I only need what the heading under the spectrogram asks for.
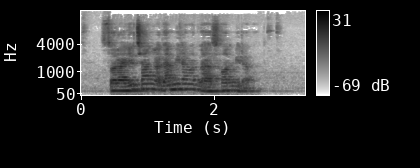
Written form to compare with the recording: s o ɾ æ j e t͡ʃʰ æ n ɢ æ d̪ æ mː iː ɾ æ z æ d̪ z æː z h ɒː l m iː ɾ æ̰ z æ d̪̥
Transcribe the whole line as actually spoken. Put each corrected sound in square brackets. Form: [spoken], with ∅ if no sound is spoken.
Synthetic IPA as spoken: s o ɾ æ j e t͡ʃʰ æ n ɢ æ d̪ æ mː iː ɾ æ [v] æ d̪ [v] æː z h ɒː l m iː ɾ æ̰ [v] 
